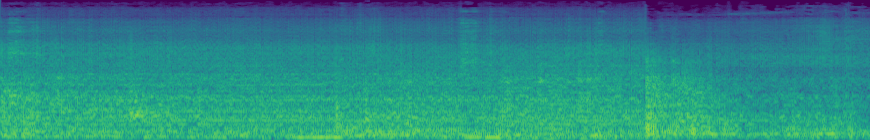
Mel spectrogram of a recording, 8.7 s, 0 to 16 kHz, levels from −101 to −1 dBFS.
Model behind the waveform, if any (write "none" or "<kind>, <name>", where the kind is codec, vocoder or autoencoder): vocoder, BigVGAN v2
